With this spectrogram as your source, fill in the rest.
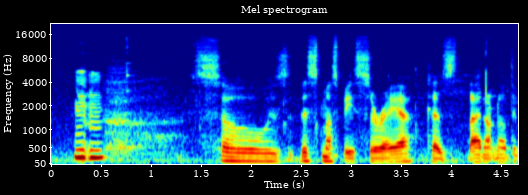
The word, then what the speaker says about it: Saraya: in between each letter well you say every one of the A's saw Ray uh don't try to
